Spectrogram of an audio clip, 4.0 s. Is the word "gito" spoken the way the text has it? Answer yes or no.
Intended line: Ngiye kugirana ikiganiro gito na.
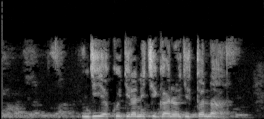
yes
